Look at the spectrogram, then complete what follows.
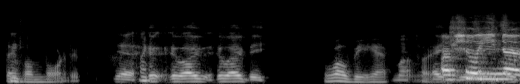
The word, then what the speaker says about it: Huobi: Might, I don't know, okay, but it is a big thing because Wabi is, I think, the third largest, still the third largest exchange out there, you know.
